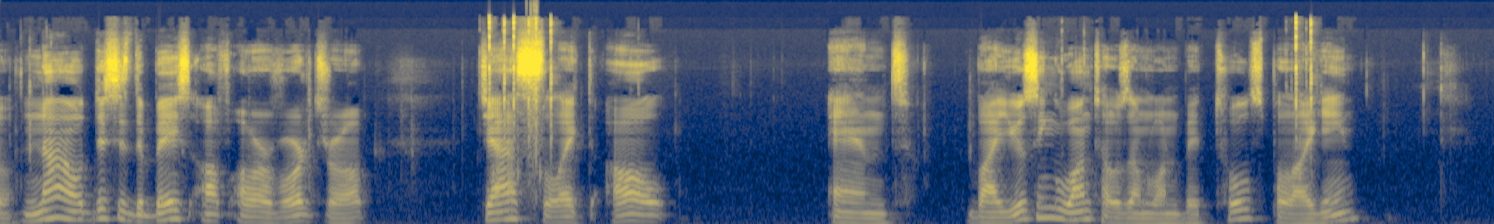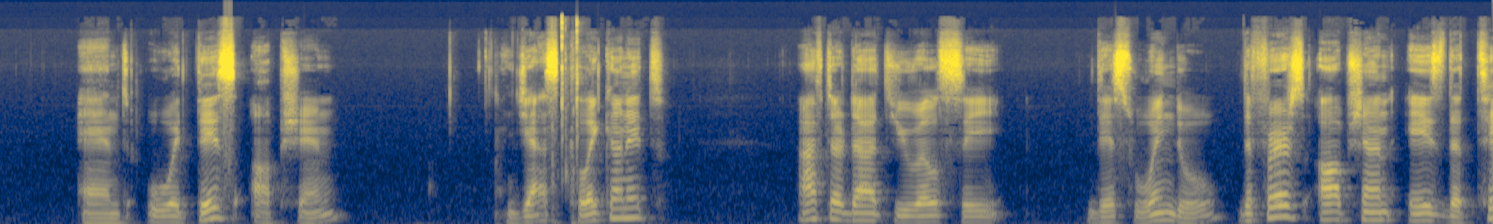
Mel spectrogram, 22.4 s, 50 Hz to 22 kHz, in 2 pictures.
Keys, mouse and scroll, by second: 0.3 middle click, 0.5 middle click, 0.6 middle click, 3.8 click, 4.0 click, 4.2 click, 4.6 middle click, 4.7 middle click, 5.6 scroll down 3, 6.8 middle click, 7.0 scroll up 2, 7.3-7.7 scroll, 8.2 right click, 9.9 click, 15.5 click, 16.7 click, 17.2-20.5 drag.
